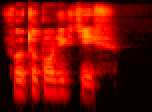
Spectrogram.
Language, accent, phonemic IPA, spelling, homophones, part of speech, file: French, France, /fɔ.tɔ.kɔ̃.dyk.tif/, photoconductif, photoconductifs, adjective, LL-Q150 (fra)-photoconductif.wav
- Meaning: photoconductive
